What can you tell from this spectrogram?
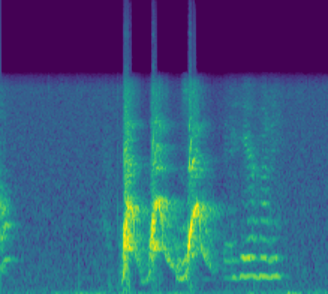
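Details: A dog, angry after being outsmarted in a test of its wits, lets out three sharp barks about half a second apart, then a lower, steady whining tone, with a person's voice nearby.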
